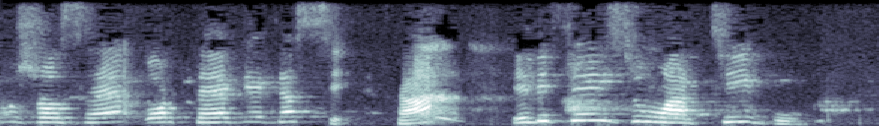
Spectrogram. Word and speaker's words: José Ortega y Gasset: Eu separei aqui, gente, é uma fala de um filósofo espanhol muito famoso, chamado, eu não vou falar a pronúncia espanhola, aportuguesado, José Ortega y Gasset, tá?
